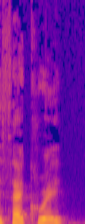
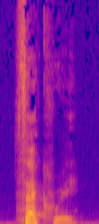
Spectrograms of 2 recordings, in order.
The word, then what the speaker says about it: Thackeray: Vous connaissez Thackeray? C'est bien comme cela qu'il prononce, hein? Thackeray. C'est bien cela, c'est bien comme cela qu'on dit.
